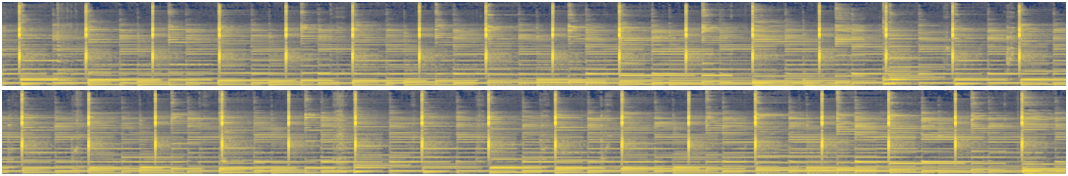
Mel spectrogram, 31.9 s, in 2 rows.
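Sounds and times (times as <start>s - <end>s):
guitar at 60 bpm: 0.0s - 31.9s.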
